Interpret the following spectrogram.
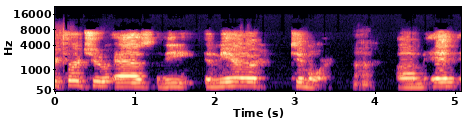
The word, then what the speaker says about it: Timur: He was usually referred to as the Emir Timur. Uh-huh. And how his name is spelled depends on what language you're transliterating it from. He was Turkic or Turk-Mongolian, so it was more like Timur, which means iron.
